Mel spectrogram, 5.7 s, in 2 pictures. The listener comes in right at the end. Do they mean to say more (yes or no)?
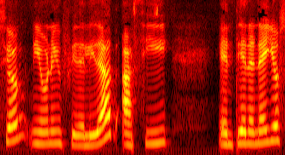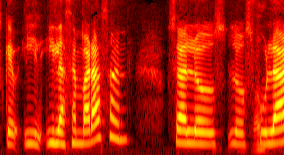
no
